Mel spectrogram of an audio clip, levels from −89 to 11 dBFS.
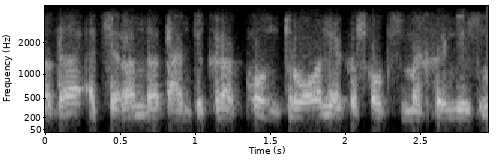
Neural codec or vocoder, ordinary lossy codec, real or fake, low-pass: vocoder, 44.1 kHz, 128 mel bands, Pupu-Vocoder; Opus, 24 kbps; fake; 3.6 kHz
